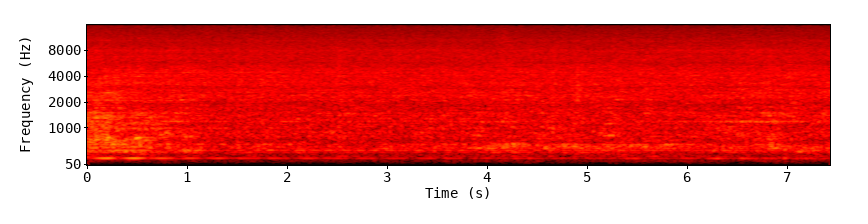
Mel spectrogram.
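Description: Onboard sound of a Seibu 2000 series electric train: a steady hum and rumble inside the car. A low pulsing hum fades out about a second in, leaving an even, quieter drone.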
